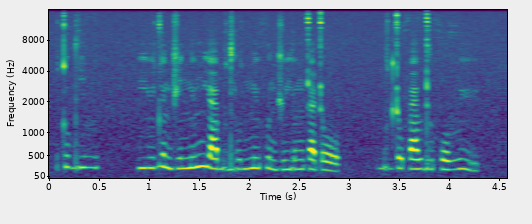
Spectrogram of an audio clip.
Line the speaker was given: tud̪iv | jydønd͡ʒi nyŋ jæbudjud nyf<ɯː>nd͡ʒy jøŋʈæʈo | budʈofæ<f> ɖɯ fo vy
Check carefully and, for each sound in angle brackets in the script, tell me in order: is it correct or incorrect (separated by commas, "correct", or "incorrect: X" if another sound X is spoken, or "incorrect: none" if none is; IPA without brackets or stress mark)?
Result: incorrect: ɯ, incorrect: v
